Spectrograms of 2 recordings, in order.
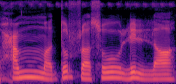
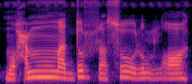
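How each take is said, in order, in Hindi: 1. 'Rasul' के बाद का स्वर 'i' है। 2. 'Rasul' के बाद का स्वर 'u' है।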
